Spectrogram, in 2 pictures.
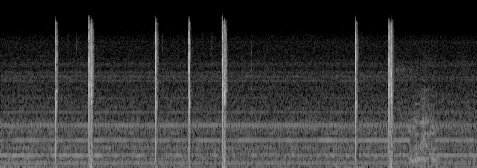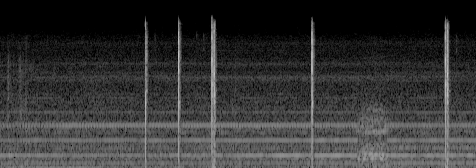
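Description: Computer mouse clicks: about a dozen sharp clicks at irregular intervals, some in quick pairs, over a faint steady hum.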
